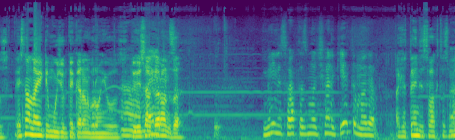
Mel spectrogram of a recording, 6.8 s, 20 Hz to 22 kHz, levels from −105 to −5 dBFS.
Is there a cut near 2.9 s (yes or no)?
no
